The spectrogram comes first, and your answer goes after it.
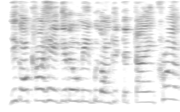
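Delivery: put-on high, real country accent, laid on full. Retelling what a woman said to the speaker, in a country accent. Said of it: "she talked real country".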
